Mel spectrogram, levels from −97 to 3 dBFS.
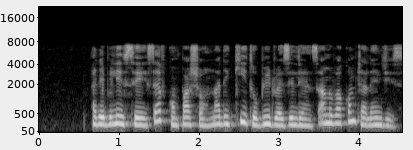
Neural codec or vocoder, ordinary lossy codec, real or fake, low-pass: none; MP3, 96 kbps; real; 7.2 kHz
